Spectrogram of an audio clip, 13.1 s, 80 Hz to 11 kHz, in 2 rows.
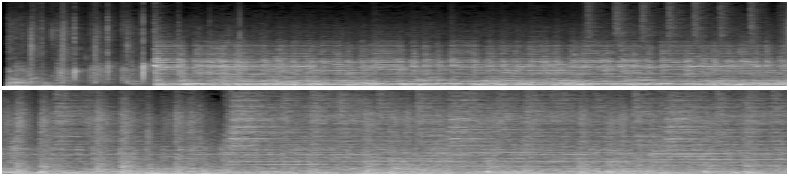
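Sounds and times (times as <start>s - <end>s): electric guitar chords: 1.2s - 13.0s
bass guitar: 1.3s - 13.0s.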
